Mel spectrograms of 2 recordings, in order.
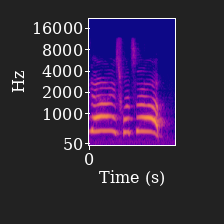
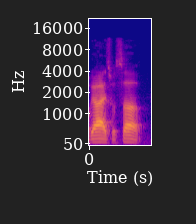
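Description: First: The voice is high and squeaky. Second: The voice is low and deep. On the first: This is how the voice sounded in early high school. "I used to literally have like a pipsqueak voice" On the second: This is how the voice sounded after it changed. "All of a sudden, everything was different"

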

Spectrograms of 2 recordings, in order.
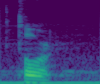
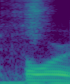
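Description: First: The name begins with a plain t sound. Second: The name begins with a th sound. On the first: "In Danish, we don't pronounce the H in Thor" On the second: "both are actually valid"

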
